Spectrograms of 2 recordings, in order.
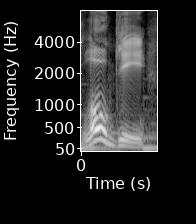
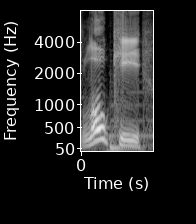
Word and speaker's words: Logi: Lastly, for enchantments, there is Logi, not Loki. Logi rhymes with pierogi, who's the personification of fire.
